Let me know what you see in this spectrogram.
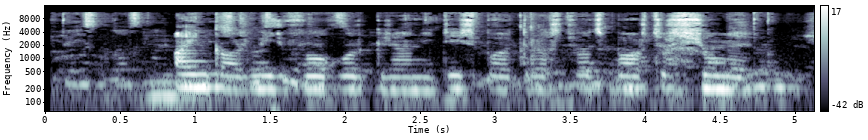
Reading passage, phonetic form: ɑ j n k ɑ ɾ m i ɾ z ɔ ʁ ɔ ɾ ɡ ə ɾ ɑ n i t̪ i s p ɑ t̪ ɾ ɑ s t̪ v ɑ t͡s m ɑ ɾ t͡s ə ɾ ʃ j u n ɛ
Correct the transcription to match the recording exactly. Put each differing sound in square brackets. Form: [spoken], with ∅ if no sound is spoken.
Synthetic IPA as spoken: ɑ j n k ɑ ɾ m i ɾ [v] ɔ ʁ ɔ ɾ ɡ ə ɾ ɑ n i t̪ i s p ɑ t̪ ɾ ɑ s t̪ v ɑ t͡s [b] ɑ ɾ [t͡sʰ] ə ɾ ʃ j u n ɛ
